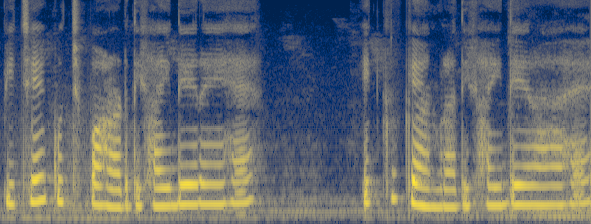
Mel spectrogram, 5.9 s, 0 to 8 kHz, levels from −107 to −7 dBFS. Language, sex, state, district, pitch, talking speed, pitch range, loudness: Hindi, female, Uttar Pradesh, Saharanpur, 260 Hz, 130 wpm, 235-285 Hz, -20 LUFS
